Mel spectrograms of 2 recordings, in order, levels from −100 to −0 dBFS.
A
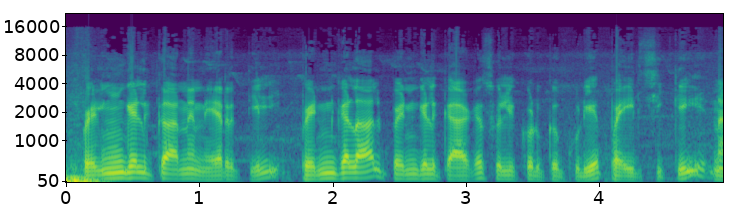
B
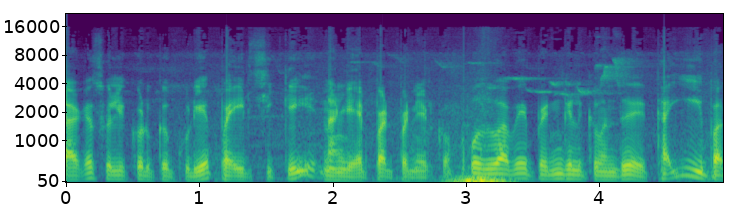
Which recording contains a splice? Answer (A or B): B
